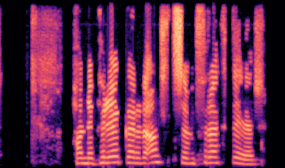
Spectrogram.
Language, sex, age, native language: Icelandic, male, 12, Icelandic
